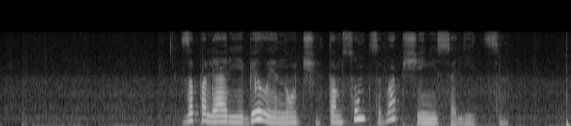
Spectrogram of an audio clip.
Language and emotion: Russian, neutral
